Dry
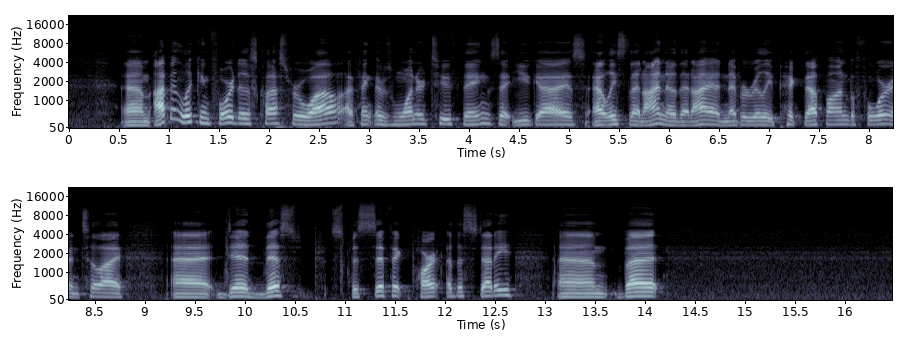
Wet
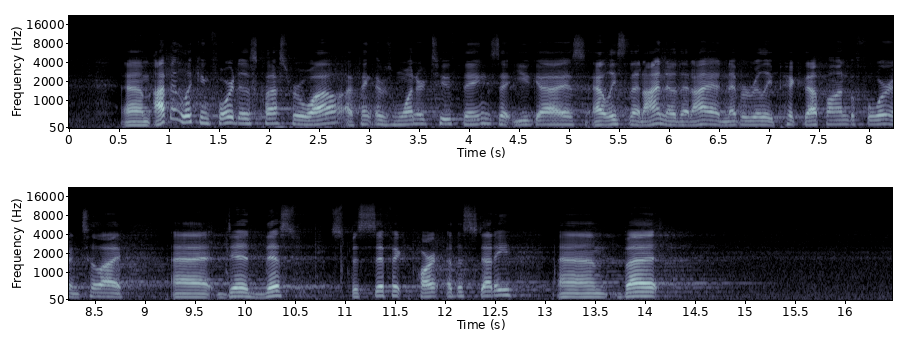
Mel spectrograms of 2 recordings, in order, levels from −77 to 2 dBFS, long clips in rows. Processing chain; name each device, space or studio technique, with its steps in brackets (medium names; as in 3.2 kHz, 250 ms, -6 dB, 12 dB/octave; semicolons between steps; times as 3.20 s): saturated reverb return (on a send at -12 dB: reverberation RT60 2.0 s, pre-delay 50 ms + saturation -23 dBFS, distortion -9 dB); on the sum: trim -3.5 dB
